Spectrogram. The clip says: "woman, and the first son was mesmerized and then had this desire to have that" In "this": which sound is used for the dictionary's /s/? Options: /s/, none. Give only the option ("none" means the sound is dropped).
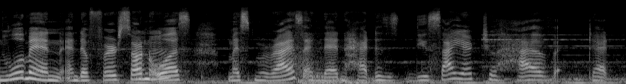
none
